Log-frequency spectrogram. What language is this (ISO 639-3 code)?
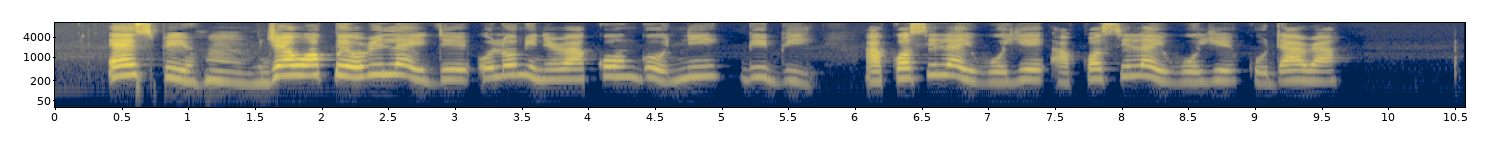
yor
